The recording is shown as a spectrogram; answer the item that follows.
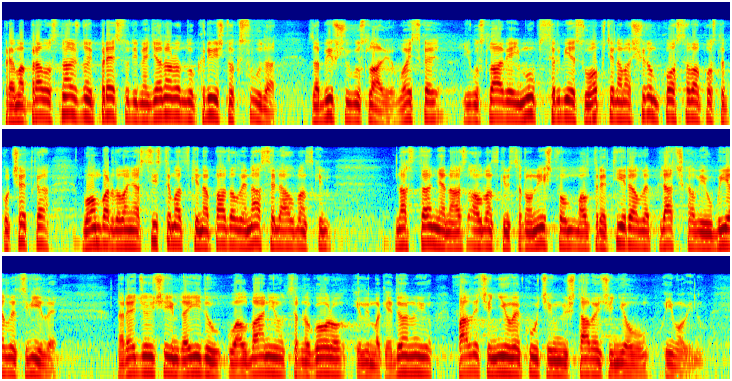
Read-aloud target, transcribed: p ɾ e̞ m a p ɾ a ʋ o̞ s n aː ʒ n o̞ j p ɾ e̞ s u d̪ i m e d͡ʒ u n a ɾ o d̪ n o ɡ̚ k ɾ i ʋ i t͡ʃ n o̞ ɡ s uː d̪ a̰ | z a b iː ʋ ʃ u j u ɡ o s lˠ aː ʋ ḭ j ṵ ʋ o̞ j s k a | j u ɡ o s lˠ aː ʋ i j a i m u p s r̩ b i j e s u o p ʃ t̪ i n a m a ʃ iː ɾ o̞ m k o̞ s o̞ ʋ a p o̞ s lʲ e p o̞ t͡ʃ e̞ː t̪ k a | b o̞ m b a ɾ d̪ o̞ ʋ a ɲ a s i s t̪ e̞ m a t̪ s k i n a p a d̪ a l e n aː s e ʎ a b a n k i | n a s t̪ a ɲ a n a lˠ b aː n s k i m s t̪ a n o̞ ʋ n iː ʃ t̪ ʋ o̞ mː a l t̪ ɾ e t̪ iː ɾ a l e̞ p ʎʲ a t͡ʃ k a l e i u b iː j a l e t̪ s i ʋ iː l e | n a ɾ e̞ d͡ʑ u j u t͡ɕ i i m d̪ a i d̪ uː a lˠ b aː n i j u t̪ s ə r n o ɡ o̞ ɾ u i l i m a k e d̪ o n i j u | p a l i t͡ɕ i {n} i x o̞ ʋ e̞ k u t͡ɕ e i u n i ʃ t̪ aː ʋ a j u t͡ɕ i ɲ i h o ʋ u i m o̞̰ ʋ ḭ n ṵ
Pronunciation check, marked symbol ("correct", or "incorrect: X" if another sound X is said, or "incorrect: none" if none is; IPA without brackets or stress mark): incorrect: ɲ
